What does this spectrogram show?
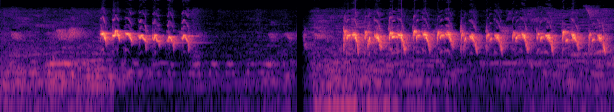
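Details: Lively wild yellow-vented bulbul. A one-second chatter of quick, slightly falling notes is followed after a pause by a longer three-second run of fast repeated notes, with faint low background noise.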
